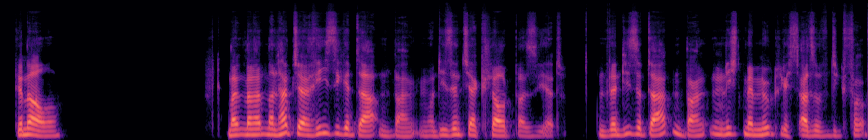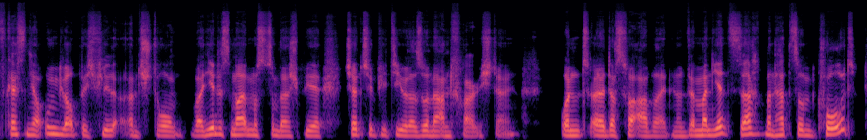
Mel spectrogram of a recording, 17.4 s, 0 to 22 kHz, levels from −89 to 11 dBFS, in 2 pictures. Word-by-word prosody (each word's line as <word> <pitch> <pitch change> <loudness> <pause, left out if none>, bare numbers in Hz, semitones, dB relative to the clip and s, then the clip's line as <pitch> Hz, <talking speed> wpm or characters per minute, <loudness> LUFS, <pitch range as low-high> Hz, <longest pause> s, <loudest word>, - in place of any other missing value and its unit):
Genau. 150 -4 +5 1.7
Man 150 +2 +5
man 160 0 +5
hat 165 +1 +4
man 165 -1 +2
hat 200 +4 +4
ja 170 - +8
riesige 185 +3 -1
Datenbanken, 135 -3 -1
und 135 - -8
die 155 - -3
sind 165 +1 -1
ja 155 - +3
cloud-basiert. 130 -3 -1 0.3
Und 140 0 -8
wenn 155 0 +3
diese 180 +2 -2
Datenbanken 155 - 0
nicht 180 +1 -3
mehr 160 -3 +3
möglich 165 -2 -3
also 140 0 +4
f 130 - -13
die 135 -1 -11
fr 150 -1 -7
fressen 175 0 -1
ja - - +1
unglaublich 170 -6 -1
viel 145 -1 -2
an 150 -3 -9
Strom, 135 +3 -3
weil 140 -2 0
jedes 175 0 +2
Mal 160 -1 +4
muss 150 -1 -4
zum 150 - -6
Beispiel 135 0 -2 0.3
ChatGPT 165 -1 -3
oder 135 -2 0
so 140 +2 -1
'ne 135 -1 0
Anfrage 130 -1 -4
stellen 175 +1 -8 0.4
und, 140 +1 0
äh, 140 -1 +4
das 145 - -1
verarbeiten. 130 -2 -2
Und 125 - -8
wenn - - 0
man 145 0 +4
jetzt 185 +3 +1
sagt, 180 +1 +1
man 165 -3 0
hat 155 +1 -1
so - - -3
'n 145 -2 -6
Code, 175 - +3
150 Hz, 195 wpm, -23 LUFS, 140-170 Hz, 1.7 s, ja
